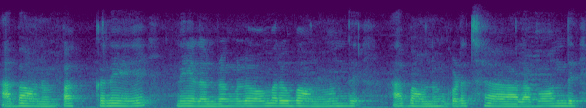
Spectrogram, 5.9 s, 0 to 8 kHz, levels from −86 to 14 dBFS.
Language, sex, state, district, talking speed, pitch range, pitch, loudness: Telugu, female, Andhra Pradesh, Krishna, 135 wpm, 175-185 Hz, 180 Hz, -18 LUFS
